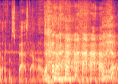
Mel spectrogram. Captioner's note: laughter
